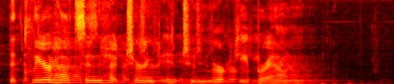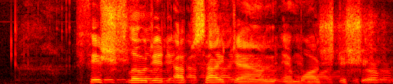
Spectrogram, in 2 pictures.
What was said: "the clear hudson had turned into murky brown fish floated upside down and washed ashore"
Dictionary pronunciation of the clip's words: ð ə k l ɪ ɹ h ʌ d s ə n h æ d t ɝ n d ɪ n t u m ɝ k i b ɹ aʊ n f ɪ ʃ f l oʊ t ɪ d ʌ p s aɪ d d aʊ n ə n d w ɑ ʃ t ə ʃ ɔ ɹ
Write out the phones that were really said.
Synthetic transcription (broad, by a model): ð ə k l ɪ ɹ h ʌ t s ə n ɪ d t ɝ n d ɪ n t u m ɝ k i b ɹ aʊ n f ɪ ʃ f l oʊ t ɪ d ʌ p s aɪ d d aʊ n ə n w ɑ ʃ t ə ʃ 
